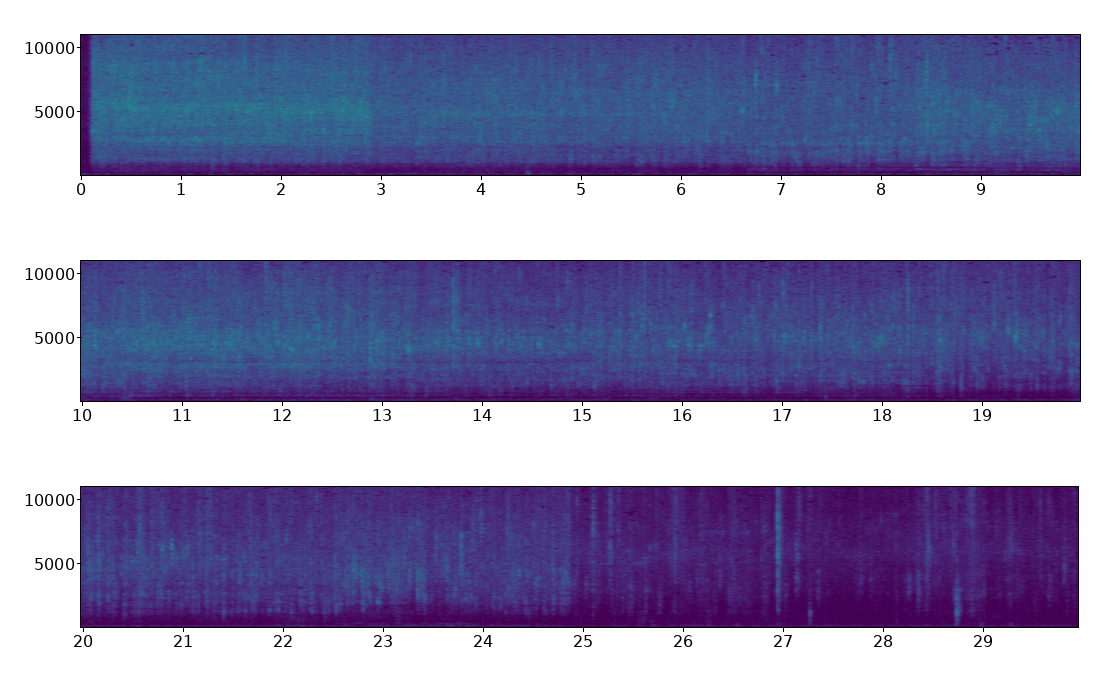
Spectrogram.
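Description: Food frying in a hot pan, the sizzle starting suddenly as the food goes in and slowly dying down, with scattered pops and crackles.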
